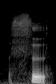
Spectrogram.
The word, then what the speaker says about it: feux: Un feu, and basically the same rule. You don't put S, but you will put X instead, and then you don't pronounce it. Des feux, un feu, des feux.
